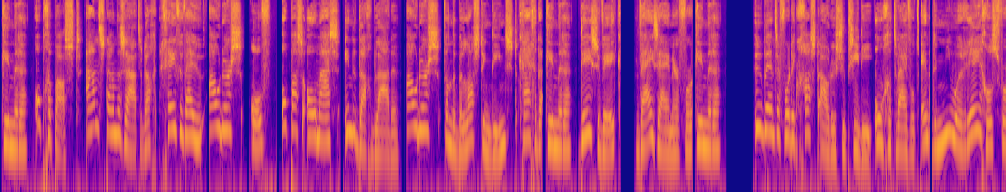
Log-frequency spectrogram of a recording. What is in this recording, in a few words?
radio spot; viaviela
